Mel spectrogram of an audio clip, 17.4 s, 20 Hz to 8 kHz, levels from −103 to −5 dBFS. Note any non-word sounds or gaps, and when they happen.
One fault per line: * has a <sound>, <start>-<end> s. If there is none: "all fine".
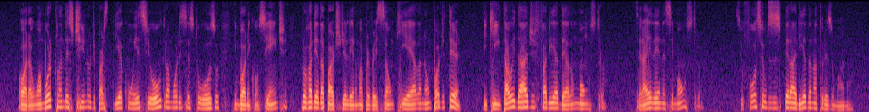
* has a dropout, 2.1-2.3 s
